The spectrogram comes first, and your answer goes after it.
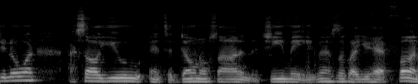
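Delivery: ordinary delivery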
